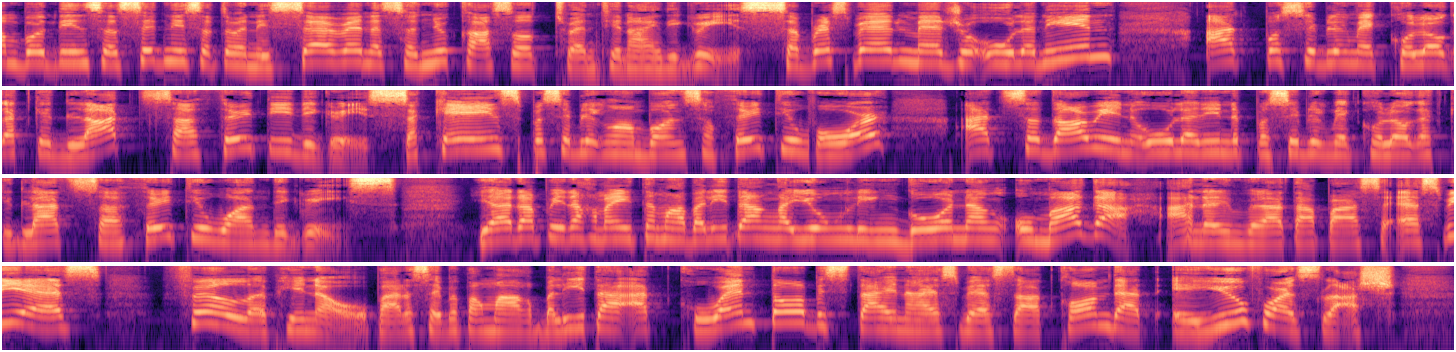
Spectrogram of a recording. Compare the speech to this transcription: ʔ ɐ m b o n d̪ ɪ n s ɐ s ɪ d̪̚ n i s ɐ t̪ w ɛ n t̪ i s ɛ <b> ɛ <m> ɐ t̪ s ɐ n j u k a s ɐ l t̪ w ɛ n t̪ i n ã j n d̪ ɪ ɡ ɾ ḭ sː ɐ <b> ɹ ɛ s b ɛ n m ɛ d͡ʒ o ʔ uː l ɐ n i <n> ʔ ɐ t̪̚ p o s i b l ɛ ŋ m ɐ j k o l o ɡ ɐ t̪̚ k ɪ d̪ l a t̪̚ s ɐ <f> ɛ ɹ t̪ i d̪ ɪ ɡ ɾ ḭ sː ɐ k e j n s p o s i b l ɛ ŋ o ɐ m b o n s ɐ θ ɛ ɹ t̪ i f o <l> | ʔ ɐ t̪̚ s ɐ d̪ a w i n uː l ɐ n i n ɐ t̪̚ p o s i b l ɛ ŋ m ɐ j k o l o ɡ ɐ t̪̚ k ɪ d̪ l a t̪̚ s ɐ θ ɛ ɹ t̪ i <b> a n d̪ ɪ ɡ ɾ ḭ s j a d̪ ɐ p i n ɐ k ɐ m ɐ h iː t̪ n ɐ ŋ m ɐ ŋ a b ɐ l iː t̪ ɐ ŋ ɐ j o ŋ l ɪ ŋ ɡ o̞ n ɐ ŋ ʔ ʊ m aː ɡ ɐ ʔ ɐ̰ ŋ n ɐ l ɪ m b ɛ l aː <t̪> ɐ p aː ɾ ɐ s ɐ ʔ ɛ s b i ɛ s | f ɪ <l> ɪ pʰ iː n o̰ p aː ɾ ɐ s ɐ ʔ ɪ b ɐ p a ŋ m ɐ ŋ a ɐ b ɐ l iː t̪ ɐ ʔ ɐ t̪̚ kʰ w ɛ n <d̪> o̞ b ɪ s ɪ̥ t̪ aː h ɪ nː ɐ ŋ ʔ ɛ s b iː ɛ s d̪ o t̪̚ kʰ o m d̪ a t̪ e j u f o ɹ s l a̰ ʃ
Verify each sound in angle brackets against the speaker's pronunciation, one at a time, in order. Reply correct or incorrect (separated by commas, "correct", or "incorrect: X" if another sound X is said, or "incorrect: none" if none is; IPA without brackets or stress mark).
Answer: incorrect: v, incorrect: n, correct, correct, incorrect: θ, incorrect: ɹ, incorrect: w, correct, correct, incorrect: t̪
